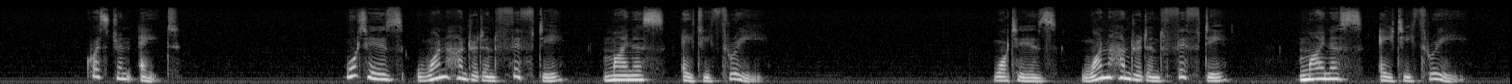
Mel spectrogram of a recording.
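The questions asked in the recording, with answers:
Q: What is 150 minus 83?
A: 67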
